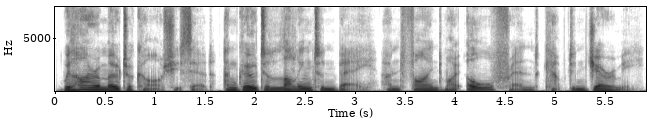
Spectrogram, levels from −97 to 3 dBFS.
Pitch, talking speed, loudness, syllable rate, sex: 120 Hz, 195 wpm, -20 LUFS, 4.8 syllables/s, male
